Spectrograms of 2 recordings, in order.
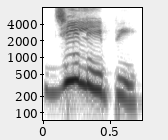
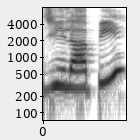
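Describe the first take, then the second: First: The middle vowel sounds like 'i'. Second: The middle vowel sounds like 'a'. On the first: This form is easier to say. "উচ্চারণকে সহজ করবার জন্য" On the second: This is the original form. "শব্দটা আসলে ছিল"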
